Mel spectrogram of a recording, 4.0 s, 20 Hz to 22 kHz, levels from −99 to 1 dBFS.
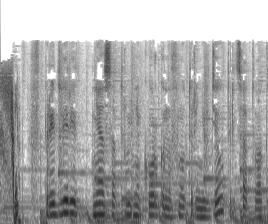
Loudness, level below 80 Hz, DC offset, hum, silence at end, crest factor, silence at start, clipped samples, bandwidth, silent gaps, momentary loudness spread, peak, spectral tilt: -22 LUFS; -38 dBFS; under 0.1%; none; 0 s; 16 dB; 0 s; under 0.1%; 11 kHz; none; 7 LU; -6 dBFS; -4 dB/octave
